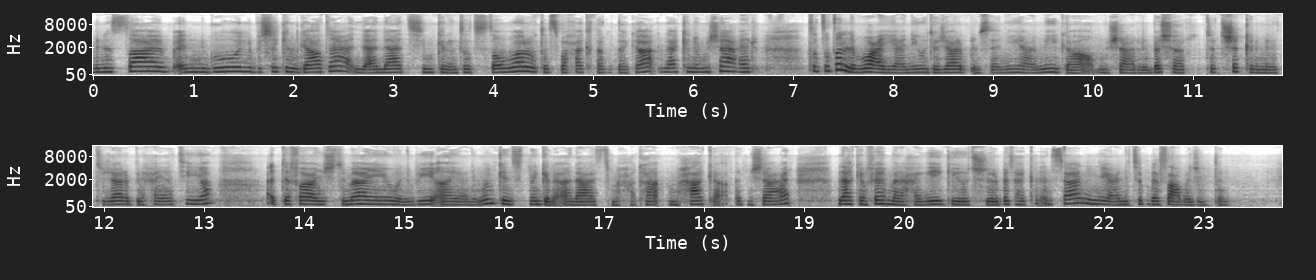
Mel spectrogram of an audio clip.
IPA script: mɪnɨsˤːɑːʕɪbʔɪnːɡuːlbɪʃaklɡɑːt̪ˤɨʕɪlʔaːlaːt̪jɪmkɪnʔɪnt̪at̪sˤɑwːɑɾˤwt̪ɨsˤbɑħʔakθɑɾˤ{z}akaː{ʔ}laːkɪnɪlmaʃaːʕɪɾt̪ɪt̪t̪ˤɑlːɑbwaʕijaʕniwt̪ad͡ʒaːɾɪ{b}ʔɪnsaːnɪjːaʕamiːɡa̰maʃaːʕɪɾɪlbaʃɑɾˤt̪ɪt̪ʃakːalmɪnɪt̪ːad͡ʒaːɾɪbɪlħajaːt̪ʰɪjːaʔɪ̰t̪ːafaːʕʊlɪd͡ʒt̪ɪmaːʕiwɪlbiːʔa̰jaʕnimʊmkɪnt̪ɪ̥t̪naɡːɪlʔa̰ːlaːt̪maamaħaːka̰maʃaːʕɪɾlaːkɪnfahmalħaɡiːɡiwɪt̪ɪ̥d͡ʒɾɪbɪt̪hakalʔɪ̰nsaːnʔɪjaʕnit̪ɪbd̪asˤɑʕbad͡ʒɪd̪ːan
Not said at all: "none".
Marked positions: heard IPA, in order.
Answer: ð, ʔ, b

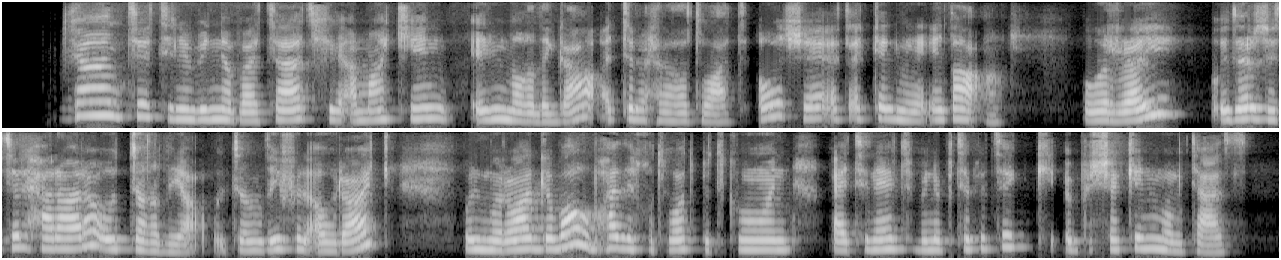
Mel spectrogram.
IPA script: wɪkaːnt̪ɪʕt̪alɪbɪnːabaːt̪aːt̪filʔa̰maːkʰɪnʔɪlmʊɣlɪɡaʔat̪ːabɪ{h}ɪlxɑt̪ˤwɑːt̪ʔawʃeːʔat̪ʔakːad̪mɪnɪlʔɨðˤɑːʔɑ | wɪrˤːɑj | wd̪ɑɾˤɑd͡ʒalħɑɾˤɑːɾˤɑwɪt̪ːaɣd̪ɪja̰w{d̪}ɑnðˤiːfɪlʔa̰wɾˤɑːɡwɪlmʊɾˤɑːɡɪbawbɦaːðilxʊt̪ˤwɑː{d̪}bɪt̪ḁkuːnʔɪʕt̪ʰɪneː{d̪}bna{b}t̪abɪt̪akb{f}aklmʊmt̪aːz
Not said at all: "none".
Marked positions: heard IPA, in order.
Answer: ħ, t̪, t̪, t̪, b, ʃ

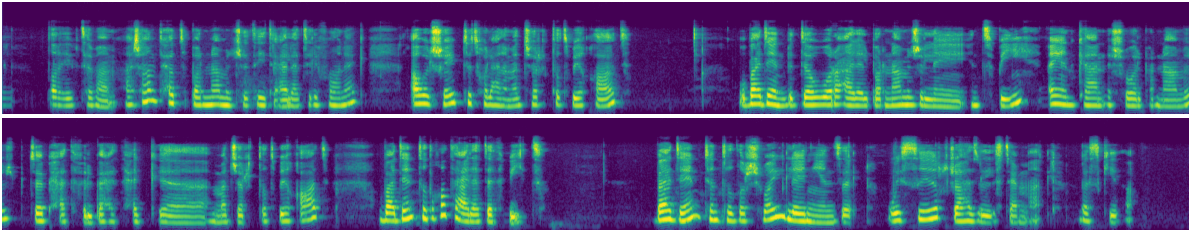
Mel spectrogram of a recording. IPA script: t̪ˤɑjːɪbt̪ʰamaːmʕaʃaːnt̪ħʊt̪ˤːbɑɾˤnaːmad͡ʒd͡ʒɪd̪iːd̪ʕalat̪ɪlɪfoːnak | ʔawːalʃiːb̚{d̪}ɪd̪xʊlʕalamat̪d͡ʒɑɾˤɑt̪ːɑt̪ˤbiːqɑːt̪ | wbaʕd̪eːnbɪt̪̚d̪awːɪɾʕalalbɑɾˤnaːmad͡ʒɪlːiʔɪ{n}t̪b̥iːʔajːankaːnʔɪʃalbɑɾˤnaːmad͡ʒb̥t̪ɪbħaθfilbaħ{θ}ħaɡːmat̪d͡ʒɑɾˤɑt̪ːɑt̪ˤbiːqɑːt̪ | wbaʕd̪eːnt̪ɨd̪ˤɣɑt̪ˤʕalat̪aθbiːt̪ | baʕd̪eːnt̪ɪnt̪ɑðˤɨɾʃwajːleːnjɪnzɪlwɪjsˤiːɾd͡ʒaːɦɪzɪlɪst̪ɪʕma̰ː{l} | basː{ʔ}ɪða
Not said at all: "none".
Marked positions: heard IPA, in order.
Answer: t̪, n, θ, l, k

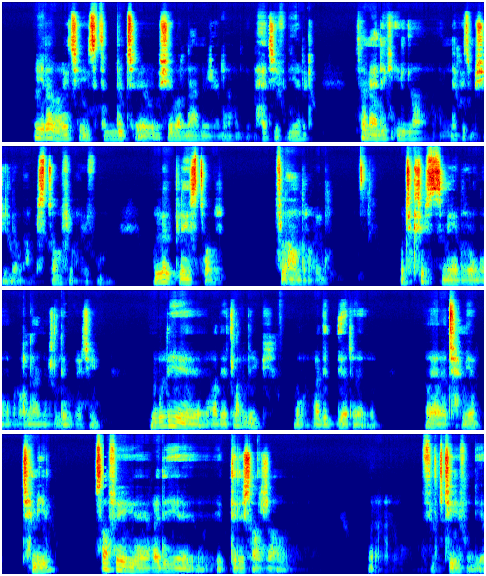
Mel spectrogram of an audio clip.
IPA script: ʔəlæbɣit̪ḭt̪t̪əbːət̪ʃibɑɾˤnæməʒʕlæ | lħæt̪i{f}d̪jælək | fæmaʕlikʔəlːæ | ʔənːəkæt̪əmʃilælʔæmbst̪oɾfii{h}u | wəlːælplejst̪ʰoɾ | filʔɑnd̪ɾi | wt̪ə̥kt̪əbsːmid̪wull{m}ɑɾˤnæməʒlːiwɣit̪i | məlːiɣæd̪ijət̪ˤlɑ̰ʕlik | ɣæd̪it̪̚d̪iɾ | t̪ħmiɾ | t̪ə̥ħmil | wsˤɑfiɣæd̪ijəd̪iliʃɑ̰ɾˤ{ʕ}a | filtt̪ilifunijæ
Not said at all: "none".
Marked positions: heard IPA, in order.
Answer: f, f, b, ʒ

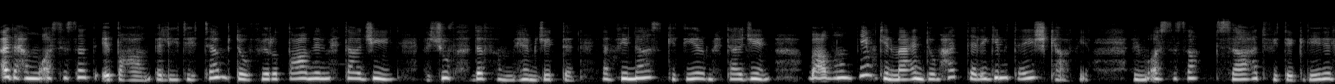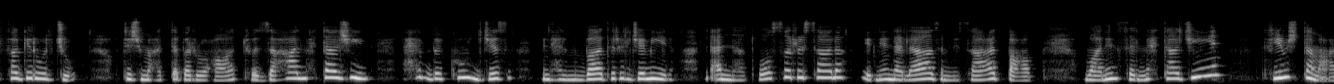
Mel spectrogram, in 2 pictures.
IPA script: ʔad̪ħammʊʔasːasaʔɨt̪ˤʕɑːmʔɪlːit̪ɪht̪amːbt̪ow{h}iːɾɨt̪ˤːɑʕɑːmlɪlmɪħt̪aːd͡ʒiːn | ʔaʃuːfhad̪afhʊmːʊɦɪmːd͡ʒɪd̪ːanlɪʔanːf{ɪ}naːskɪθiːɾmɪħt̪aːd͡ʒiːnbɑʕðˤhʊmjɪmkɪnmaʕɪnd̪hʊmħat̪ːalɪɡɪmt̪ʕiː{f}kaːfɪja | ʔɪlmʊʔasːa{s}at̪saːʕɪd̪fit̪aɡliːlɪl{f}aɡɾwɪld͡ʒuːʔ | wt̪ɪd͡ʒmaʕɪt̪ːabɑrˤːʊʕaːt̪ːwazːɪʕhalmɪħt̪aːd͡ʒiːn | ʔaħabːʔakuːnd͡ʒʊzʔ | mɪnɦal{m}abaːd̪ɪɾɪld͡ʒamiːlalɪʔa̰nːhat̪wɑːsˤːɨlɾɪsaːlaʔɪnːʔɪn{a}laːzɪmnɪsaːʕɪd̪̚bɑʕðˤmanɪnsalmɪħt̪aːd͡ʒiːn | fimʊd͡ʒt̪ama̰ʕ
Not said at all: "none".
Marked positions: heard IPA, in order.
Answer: f, i, ʃ, s, f, m, a

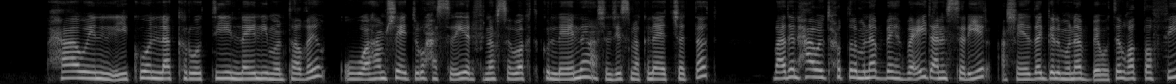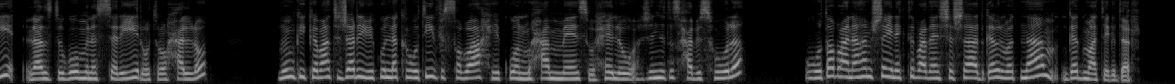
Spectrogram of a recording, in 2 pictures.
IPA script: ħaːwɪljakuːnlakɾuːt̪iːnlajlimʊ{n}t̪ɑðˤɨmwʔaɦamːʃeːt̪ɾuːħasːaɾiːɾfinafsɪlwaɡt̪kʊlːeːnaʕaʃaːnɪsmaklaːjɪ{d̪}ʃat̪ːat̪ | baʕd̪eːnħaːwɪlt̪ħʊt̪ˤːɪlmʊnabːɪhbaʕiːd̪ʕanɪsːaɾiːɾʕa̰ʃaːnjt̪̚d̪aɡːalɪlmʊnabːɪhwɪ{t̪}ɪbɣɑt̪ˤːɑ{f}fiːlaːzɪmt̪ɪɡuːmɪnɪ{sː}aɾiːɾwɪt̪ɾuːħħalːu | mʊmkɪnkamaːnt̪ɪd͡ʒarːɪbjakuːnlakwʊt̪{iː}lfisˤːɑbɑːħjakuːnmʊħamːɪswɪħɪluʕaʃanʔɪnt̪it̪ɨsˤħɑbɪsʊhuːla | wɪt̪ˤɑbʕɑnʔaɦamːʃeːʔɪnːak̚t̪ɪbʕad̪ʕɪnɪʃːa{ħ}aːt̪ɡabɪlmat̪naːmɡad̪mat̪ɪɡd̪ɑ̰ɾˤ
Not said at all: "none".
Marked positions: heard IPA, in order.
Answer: n, t̪, t̪, f, sː, iː, ʃ

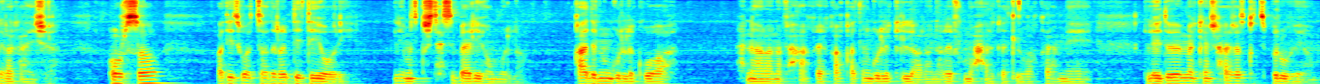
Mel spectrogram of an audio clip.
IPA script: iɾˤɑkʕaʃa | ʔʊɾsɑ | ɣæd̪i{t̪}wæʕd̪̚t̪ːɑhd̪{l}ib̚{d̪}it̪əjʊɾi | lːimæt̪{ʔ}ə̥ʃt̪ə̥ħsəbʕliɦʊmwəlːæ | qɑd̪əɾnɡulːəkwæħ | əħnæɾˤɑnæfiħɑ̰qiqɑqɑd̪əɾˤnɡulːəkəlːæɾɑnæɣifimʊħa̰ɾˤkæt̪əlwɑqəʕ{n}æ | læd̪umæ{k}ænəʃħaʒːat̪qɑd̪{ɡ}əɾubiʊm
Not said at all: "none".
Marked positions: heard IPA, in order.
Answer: t̪, ɾ, d̪, q, m, k, b

